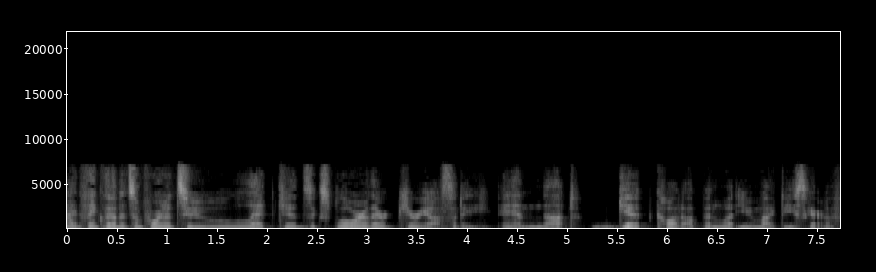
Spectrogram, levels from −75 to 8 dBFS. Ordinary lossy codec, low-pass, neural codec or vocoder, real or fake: MP3, 32 kbps; 7.2 kHz; codec, 16 kHz in and 24 kHz out, 0.6 kbps, FocalCodec, streaming, 4096 codes; fake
